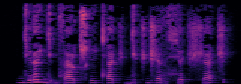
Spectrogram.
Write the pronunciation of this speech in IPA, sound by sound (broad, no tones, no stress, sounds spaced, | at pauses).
ɟ i ɾ ɛ i̯ ɟ ḭ d͡z æ ʈ͡ʂʰ i cʰ æ t͡ʃ ɟ ɪ t͡ʃ d͡ʒ ɛ z ɕ ɜ t͡ʃ ʃ æ t͡ʃ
